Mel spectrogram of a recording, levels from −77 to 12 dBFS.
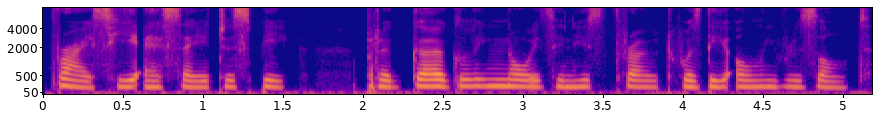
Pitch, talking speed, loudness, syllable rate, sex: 175 Hz, 185 wpm, -20 LUFS, 4.8 syllables/s, female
